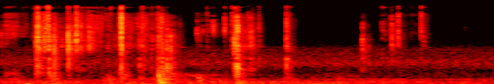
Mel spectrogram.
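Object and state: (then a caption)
Dry bar soap being carved. A small metal blade carves and scrapes a hand-sized solid green bar of soap held in fingers with short blue nails, breaking off dry flakes and chunks. About a dozen sharp, irregular, bright crackling scrapes and clicks are heard, each ending abruptly with almost no ring.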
